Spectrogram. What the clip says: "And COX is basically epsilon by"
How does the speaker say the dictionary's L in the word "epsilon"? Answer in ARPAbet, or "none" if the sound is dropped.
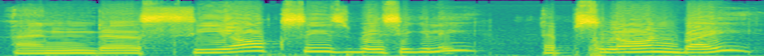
L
